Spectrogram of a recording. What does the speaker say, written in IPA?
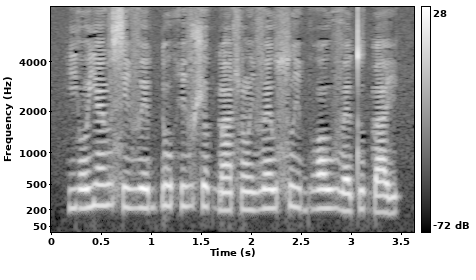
jo˨˦jɛ̃˦vsi˨v e˨˦bɗu˦hi˦vʃɤ˦ ɡ͡bã˨ɬõ˨i̯vɛ˦u̯ sʷi˦˨bʱɔ˦u̯ vɛ˨ tʷɯ˦ɡ͡ba˨i̯

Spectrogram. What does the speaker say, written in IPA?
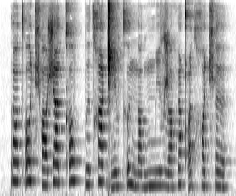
ɾɒ˦tʼɔ˦t͡ɕʰɒ˨ʃa˦d kʼɔ˦vpːɯ˨dχa˦ ɡ͡ǁe˨vkʼʊ˦nːɒ˨d mːi˨vʐɒ˨hɵ˦qʼu˨d χɒ˦t͡ɕʰə˦˨

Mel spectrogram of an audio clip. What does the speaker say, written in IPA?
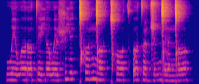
we˨˩wɤ˨˩ɾɤ˨˩ te˨˩jə˨˩we˨˩ʂ jɪ˧˥ǀʰɤ˧˥ ŋ͡ǀɤ˧˥ǀʰo˧˥ t͡sʼɤ˧˥tə˨˩ ɖ͡ʐe˧˥ŋ͡ǀɪ˨˩ɐ̯ŋ͡ǀɤ˧˥

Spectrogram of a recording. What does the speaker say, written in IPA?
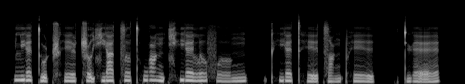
ljɛ˥˩t̪ṵ˨˩ʈ͡ʂʰe˧˥ɪ̯ ʈ͡ʂɤ̰˨˩ɕjä˥˩t͡sɤ˥ t̪ʰwɑ˥˧ŋt͡ɕʰjɛ˥˧lɤ˥˩fɤ˧˥ŋ | pʰjɛ˥˩ t̪ʰḛ˨˩ɪ̯t͡sɑ˧˥ŋpʰe˥˩ɪ̯ | t̪ɥɛ̰˨˩˦

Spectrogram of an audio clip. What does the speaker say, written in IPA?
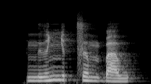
nɨ˨˦ə̯ɲə˦˥t̚sə˧m ɓa˧w

